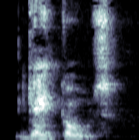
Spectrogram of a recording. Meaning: 1. winning of the case (in a trial) 2. upper hand in a debate, victory
- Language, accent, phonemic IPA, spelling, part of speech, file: French, Canada, /ɡɛ̃ d(ə) koz/, gain de cause, noun, LL-Q150 (fra)-gain de cause.wav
